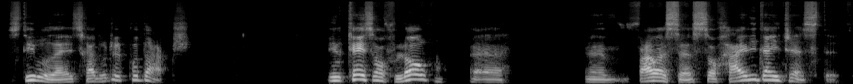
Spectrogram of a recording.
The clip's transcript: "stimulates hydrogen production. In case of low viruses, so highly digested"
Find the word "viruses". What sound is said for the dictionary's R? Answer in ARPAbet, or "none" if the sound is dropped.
L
